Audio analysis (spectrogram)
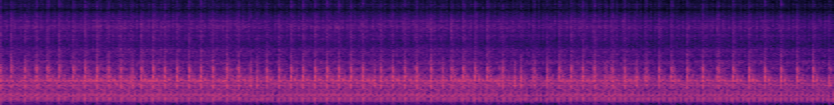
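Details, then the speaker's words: Puch moped two-stroke after repairs and choke refit: crisp buzz holds steady high revs without bogging but sounds a touch muffled and never quite screams; suspected slightly rich, needle clip could be lowered. "so it actually sounds like it might be a little too rich you can kind of hear it doesn't want to just quite scream all the way"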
